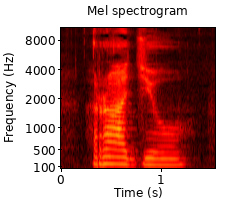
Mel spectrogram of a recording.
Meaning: radio
- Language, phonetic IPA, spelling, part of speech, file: Ukrainian, [ˈradʲiɔ], радіо, noun, Uk-радіо.ogg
